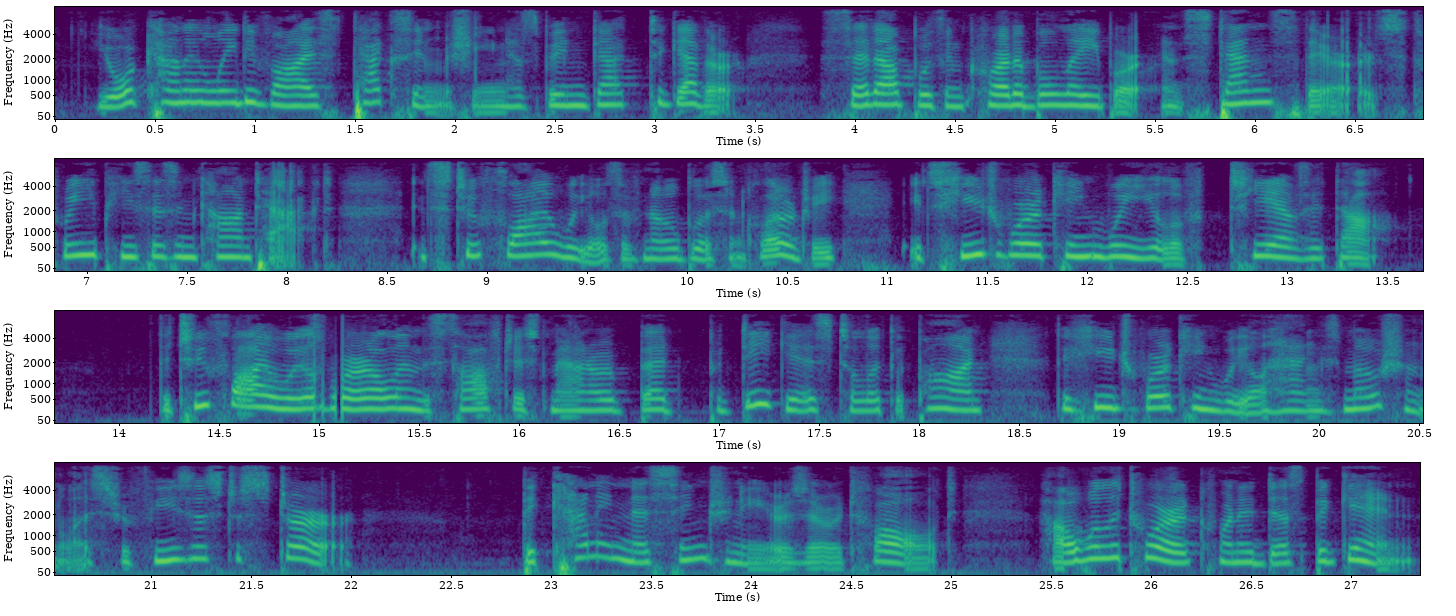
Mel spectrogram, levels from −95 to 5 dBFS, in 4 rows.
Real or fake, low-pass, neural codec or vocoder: fake; 7.2 kHz; vocoder, 44.1 kHz, 128 mel bands every 256 samples, BigVGAN v2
